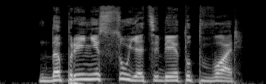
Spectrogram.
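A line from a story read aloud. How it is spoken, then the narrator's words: Snarled. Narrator (Russian): рыкнул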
